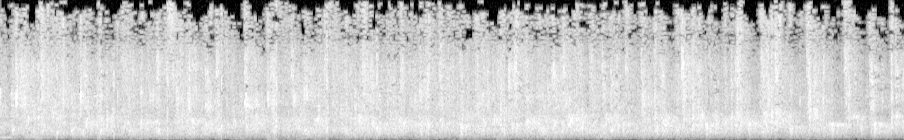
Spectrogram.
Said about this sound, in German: Wunderbar. Machen wir einen Applaus.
